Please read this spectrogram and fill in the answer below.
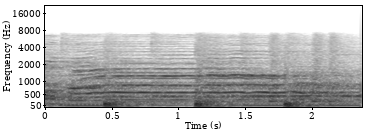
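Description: Live gospel worship music: a woman's voice holding a long sung note over keyboard accompaniment, with a steady drum beat thumping about every two-thirds of a second.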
